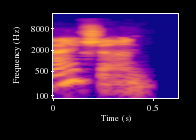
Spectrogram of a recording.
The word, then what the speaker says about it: Naashon: But, just, you know, family, friends, cousins growing up, everybody would just call me Nai-Shawn. Nai-Shawn, Nai-Shawn, Nai-Shawn. And again, I'm I'm used to that.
